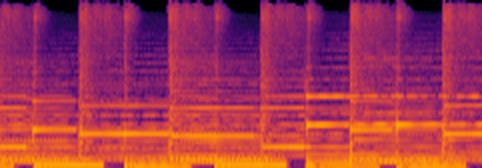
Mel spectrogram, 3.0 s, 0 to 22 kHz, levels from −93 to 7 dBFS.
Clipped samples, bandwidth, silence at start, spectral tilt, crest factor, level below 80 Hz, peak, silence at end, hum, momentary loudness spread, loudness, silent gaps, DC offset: under 0.1%; over 20 kHz; 0 s; -6 dB/octave; 16 dB; -24 dBFS; 0 dBFS; 0 s; none; 1 LU; -16 LUFS; none; under 0.1%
